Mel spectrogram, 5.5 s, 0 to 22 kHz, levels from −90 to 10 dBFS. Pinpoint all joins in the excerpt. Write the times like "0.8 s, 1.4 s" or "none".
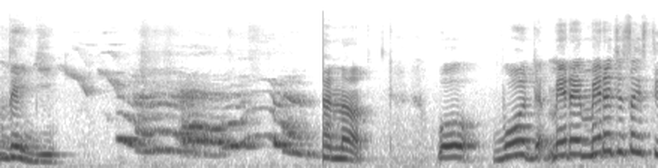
2.7 s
